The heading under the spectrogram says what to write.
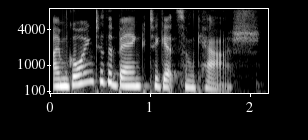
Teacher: Notice how certain words are stressed: going, bank, get, cash.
